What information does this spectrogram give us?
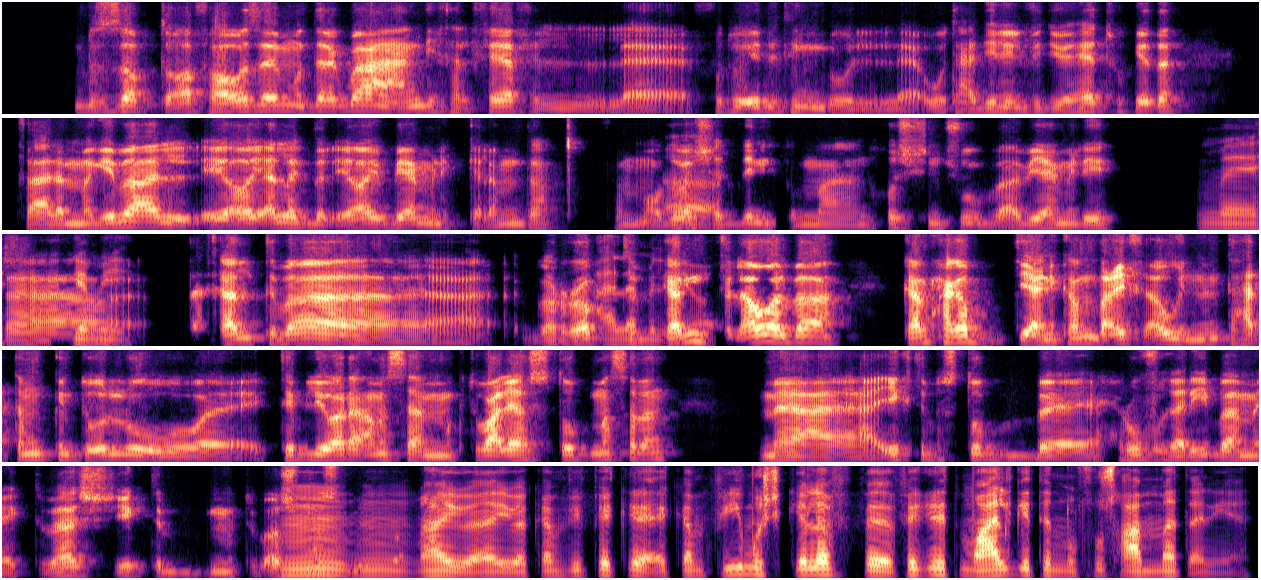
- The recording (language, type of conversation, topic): Arabic, podcast, إيه دور الفضول في رحلتك التعليمية؟
- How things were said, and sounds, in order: in English: "الphoto editing"; in English: "الAI"; in English: "الAI"; tsk; in English: "الAI"; in English: "stop"; in English: "stop"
